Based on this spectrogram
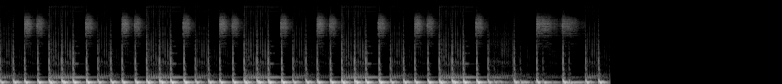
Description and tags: "Fast Bass Pulse" with some time stretching.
